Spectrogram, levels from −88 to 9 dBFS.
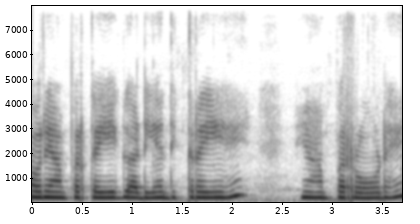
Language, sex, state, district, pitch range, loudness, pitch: Hindi, female, Himachal Pradesh, Shimla, 215-230 Hz, -12 LUFS, 220 Hz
